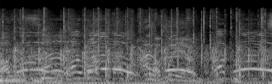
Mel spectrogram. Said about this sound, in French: c'est la première fois que cela se produit des applaudissements spontanés.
